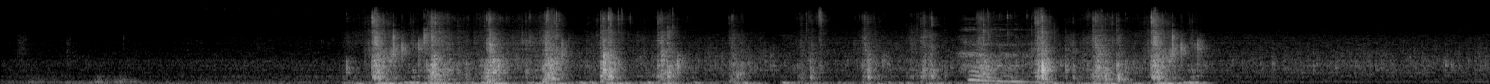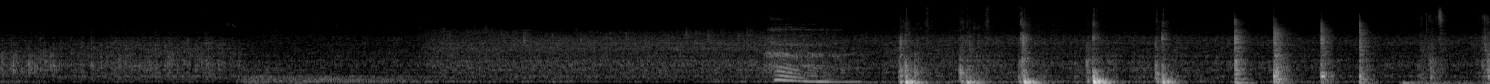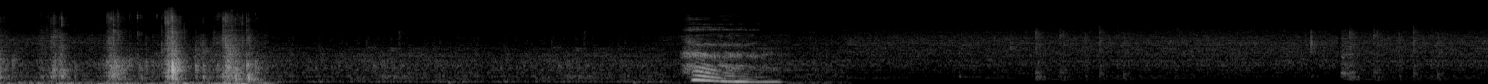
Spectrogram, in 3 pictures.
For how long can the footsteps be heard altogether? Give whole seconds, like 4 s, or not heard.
17 s.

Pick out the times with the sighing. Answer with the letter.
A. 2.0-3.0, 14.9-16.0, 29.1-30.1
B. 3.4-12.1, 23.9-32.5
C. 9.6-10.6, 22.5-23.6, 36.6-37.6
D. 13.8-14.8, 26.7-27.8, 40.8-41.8
C.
